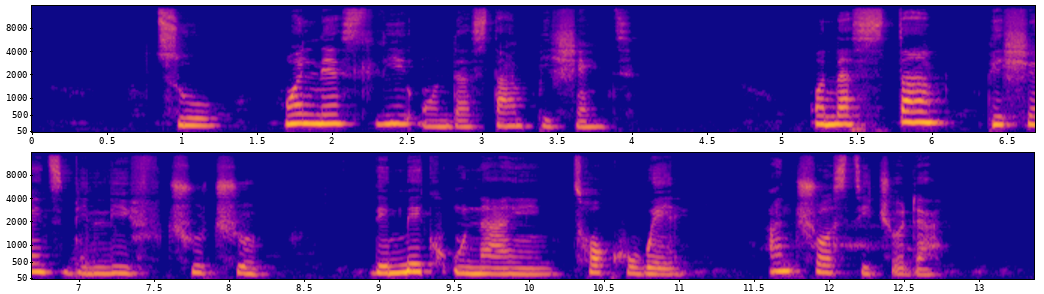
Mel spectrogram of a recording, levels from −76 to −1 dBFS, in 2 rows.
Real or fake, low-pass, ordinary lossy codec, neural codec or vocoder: fake; 14.4 kHz; none; vocoder, 44.1 kHz, 128 mel bands every 256 samples, BigVGAN v2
